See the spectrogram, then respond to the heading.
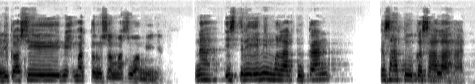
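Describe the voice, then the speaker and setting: A man's voice: high voice, a little mellow. A man preaching a sermon in a storytelling way, often asking the congregation questions. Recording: dull lo-fi recording.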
